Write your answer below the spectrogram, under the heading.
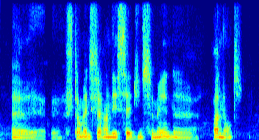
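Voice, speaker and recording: Fairly slow, fairly low speech from a man, with a dry, close sound and no echo. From France. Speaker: professional footballer. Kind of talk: interview.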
